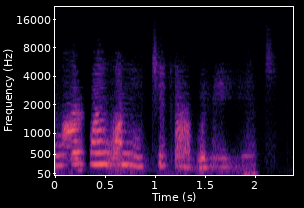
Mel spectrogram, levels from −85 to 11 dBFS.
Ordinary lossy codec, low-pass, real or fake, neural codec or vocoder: none; 19.8 kHz; fake; codec, 44.1 kHz, 0.9 kbps, DAC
